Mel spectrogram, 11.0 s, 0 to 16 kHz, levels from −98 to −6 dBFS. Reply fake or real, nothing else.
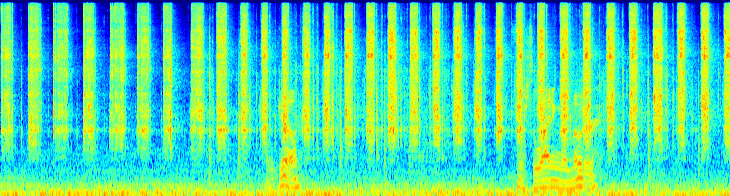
real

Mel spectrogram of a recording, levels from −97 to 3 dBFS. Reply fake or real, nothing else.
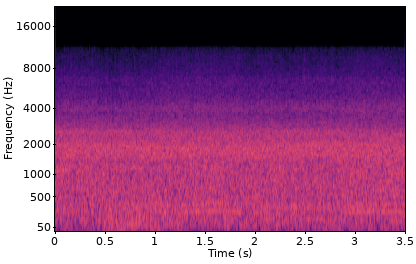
real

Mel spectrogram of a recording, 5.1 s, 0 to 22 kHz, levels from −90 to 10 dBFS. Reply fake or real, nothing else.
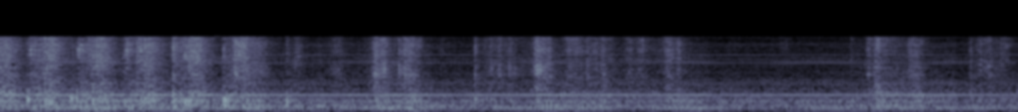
real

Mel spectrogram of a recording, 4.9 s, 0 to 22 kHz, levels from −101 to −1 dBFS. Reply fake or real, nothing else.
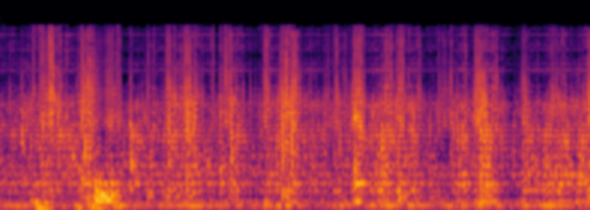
fake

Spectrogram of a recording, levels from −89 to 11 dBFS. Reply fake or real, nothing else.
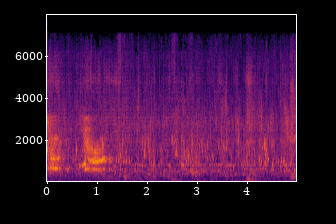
fake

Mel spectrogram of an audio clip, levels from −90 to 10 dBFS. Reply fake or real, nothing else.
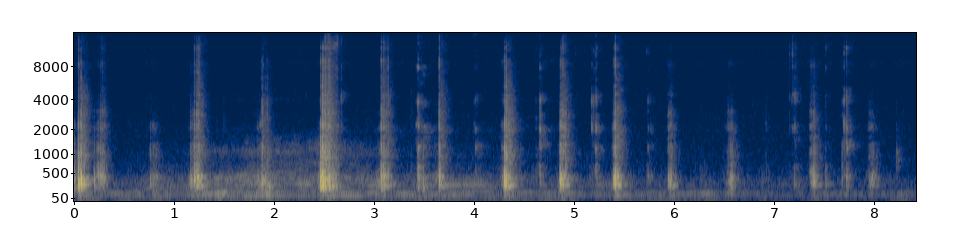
fake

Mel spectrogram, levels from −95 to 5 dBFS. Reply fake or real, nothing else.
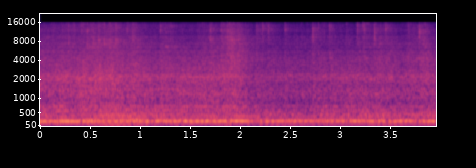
fake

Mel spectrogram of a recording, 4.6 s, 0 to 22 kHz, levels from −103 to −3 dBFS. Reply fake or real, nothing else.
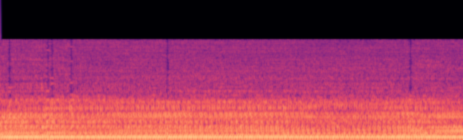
real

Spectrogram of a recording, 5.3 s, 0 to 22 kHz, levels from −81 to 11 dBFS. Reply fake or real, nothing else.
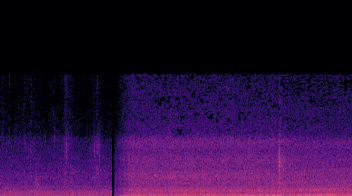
real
